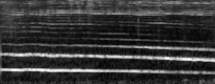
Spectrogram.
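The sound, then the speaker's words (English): A wolf howls in a single sustained, pure tone that holds nearly level and sinks slightly in pitch toward the end, with no other sound. “I think that wolf is getting closer.”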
